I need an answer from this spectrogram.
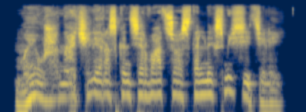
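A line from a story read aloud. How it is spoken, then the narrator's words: Old men whispering. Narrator (Russian): шепот старцев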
